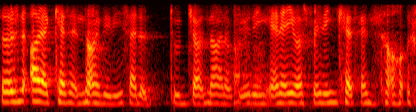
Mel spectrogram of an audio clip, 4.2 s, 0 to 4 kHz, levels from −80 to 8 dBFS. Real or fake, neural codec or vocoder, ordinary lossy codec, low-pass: real; none; none; 3.6 kHz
